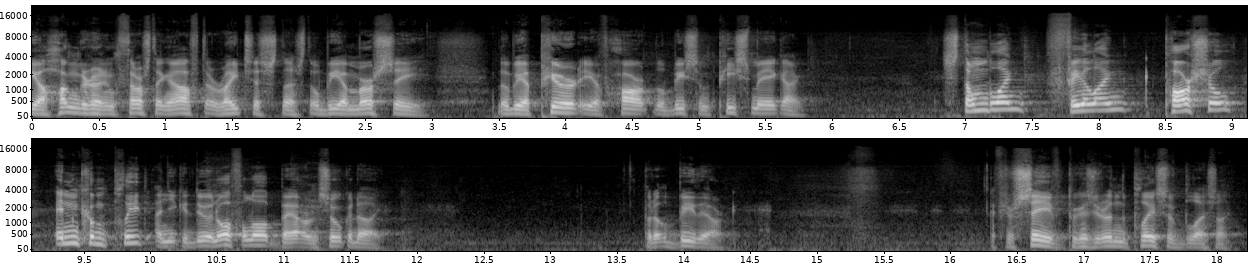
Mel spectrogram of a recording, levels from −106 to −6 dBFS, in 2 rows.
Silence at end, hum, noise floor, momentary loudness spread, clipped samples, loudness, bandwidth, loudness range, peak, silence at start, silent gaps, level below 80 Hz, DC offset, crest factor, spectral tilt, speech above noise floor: 0.15 s; none; -75 dBFS; 13 LU; under 0.1%; -34 LUFS; 15 kHz; 15 LU; -10 dBFS; 0 s; none; -72 dBFS; under 0.1%; 26 dB; -4 dB/octave; 42 dB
